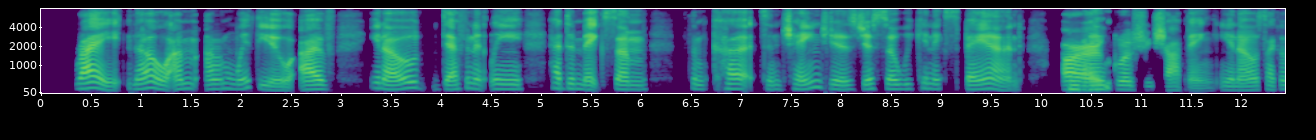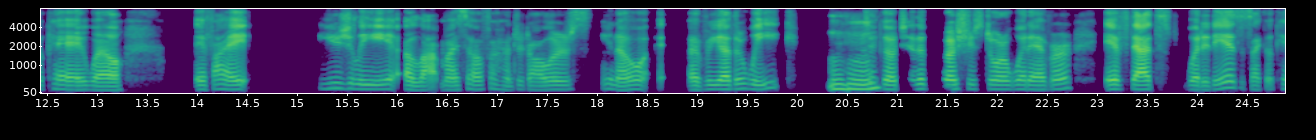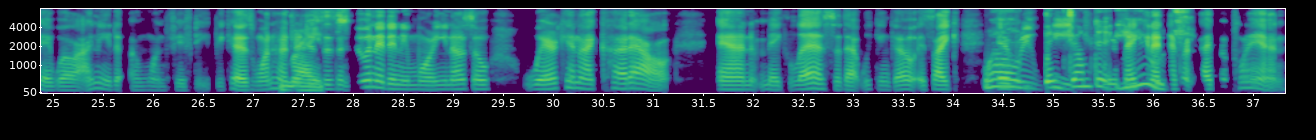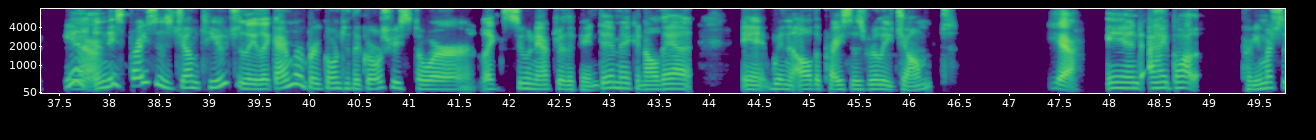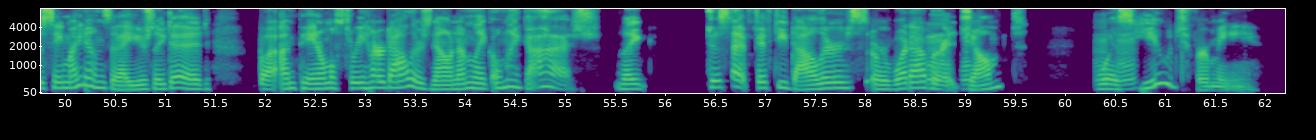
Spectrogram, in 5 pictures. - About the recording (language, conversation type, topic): English, unstructured, How can I notice how money quietly influences my daily choices?
- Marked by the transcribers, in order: other background noise; tapping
